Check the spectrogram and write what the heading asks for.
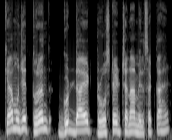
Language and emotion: Hindi, neutral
